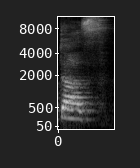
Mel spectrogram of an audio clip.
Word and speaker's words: does: The pronunciation changes as well, does.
